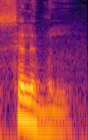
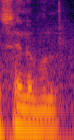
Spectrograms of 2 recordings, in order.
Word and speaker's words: syllable: I'll shortly tell you what I mean by word called syllable, okay? Here is the word. is pronounced with stress on the initial syllable. It is not syllable, it's syllable.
